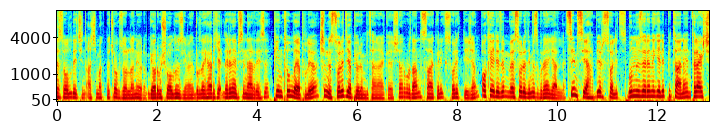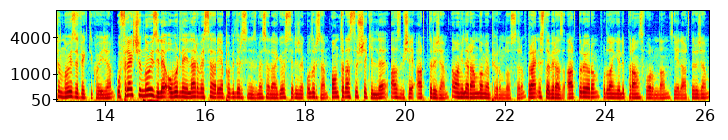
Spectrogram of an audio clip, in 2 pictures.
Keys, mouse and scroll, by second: 5.3 right click.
